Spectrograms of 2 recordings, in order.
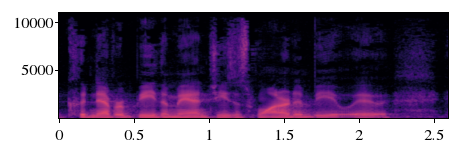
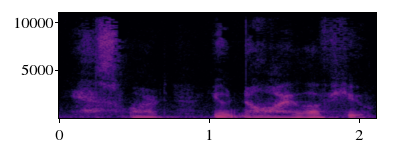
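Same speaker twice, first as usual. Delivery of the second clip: much softer, humbled answer; hushed Peter reply; 2 semitones higher, 13 dB quieter than usual. Acted. Peter answers third time.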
